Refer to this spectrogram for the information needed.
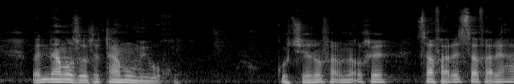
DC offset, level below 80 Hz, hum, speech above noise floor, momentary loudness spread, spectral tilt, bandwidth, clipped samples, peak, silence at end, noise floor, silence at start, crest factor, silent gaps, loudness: under 0.1%; -52 dBFS; none; 31 dB; 11 LU; -6.5 dB/octave; 16 kHz; under 0.1%; -6 dBFS; 0 s; -56 dBFS; 0.1 s; 22 dB; none; -27 LUFS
